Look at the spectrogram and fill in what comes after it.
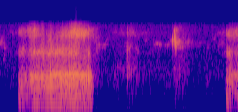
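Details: Man who denies snoring: one loud, rattling snore on an in-breath, then quiet breathing and faint snorts; ordinary snoring.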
